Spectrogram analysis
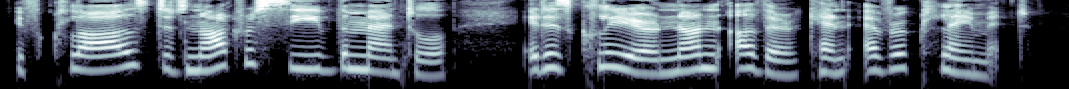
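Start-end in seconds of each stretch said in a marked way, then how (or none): none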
